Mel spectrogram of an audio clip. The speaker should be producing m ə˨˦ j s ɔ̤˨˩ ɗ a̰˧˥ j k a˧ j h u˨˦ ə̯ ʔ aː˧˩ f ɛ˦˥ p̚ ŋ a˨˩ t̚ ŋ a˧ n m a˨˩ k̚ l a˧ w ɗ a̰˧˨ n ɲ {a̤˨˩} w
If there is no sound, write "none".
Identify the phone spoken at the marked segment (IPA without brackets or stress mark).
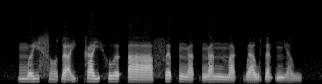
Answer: a̤˨˩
